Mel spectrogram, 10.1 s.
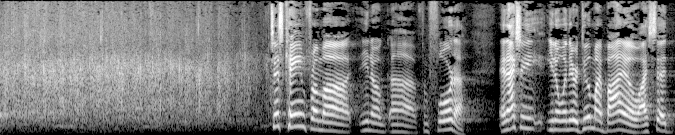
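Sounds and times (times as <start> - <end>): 
audience applause: 0.0 - 4.1
speech: 4.1 - 10.1.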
